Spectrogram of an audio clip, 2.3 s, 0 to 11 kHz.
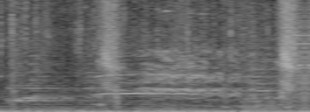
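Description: Horses of mounted horse archers in the video game Mount & Blade 2 Bannerlord, heard as a steady rumble of many hooves thundering together with neighs and whinnies rising above, close and loud throughout.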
